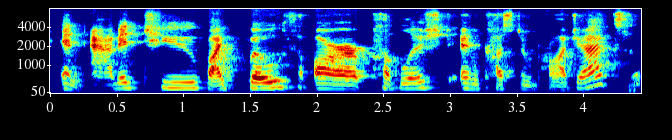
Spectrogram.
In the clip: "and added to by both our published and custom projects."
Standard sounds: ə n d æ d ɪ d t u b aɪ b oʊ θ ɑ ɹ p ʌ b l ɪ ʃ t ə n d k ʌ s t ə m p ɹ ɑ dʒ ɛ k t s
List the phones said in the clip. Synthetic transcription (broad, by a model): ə n æ d ɪ d t u b aɪ b oʊ θ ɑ ɹ p ʌ b l ɪ ʃ t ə n k ʌ s t ə m p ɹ ɑ dʒ ɛ k t s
